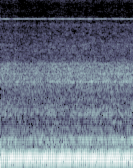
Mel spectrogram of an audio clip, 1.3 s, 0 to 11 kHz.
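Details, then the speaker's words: Lexus LS400 1UZ-FE V8 after intake manifold gasket and injector seal replacement; it idled high with a leaking injector seal, which the owner believes caused it: steady, low, even beat with no hunting or surging, now smooth instead of rough; normal idle. "it running great now just idle down some more so smooth it's not running rough like it was before"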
